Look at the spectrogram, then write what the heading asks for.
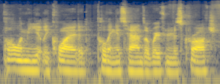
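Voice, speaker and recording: A man's voice: lowish voice, level tone, fairly quick. A man reading scripted fiction aloud as the narrator.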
